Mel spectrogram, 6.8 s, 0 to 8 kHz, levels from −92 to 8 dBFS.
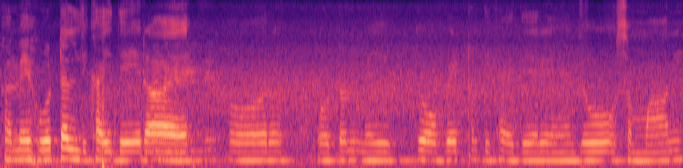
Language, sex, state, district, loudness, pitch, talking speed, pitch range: Hindi, male, Rajasthan, Bikaner, -16 LUFS, 160 Hz, 160 wpm, 155-165 Hz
